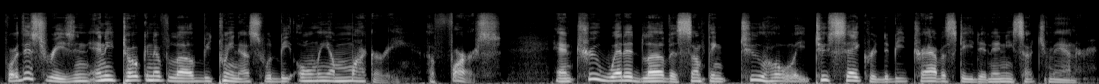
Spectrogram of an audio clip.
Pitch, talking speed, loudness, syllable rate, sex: 150 Hz, 180 wpm, -19 LUFS, 5.0 syllables/s, male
